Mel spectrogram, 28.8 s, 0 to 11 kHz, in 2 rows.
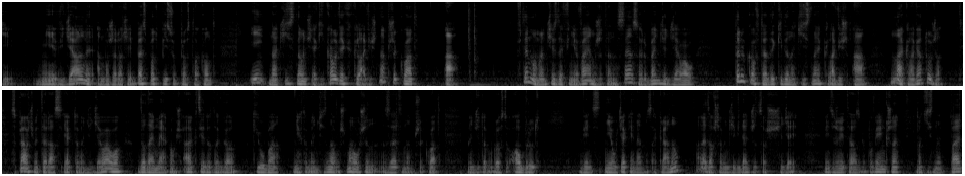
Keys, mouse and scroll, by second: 5.5 click, 7.0 a, 15.8-17.6 middle drag, 17.7 click, 19.0 click, 20.2-23.3 drag, 20.2 1, 20.9-23.3 middle drag, 23.5-26.0 drag, 26.8-27.7 scroll up 1, 27.7-28.8 shift+middle drag, 28.6 shift+p.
